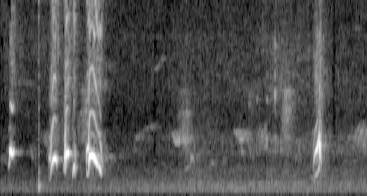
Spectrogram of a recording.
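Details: A common bulbul recorded early in the morning gives a quick burst of four or five bright, bubbly chirps, then one more short note a couple of seconds later over a faint steady hum.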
